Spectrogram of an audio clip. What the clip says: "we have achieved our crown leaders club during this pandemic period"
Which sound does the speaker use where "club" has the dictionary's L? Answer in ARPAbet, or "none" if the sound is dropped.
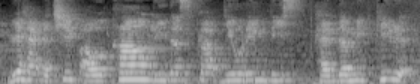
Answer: none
